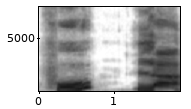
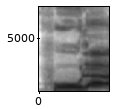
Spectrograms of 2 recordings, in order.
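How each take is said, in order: First: फू, long pause, ला; फूला split slowly, rising then falling; syllable by syllable. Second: फूला joined, long vowels; blended word. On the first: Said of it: "एक अक्षर का उच्चारण करना है". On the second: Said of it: "तो मिलके बन जाएगा". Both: Shown as a demonstration.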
